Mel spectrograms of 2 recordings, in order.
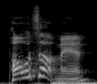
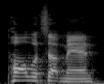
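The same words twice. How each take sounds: First: Loose and friendly, pitched up and louder; casual buddy greeting. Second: Stiff scripted sales pitch opener; salesy message read. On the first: Shown as a demonstration. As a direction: greet him like an old pal. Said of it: "that's literally how I will text you". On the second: Retold or imitated. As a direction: read it like a canned sales template.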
